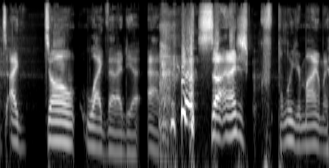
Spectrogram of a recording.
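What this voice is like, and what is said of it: Usual voice. Nothing is said of it.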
